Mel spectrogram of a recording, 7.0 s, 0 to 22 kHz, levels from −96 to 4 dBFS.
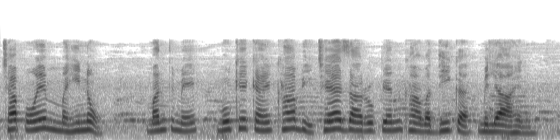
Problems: constant background noise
